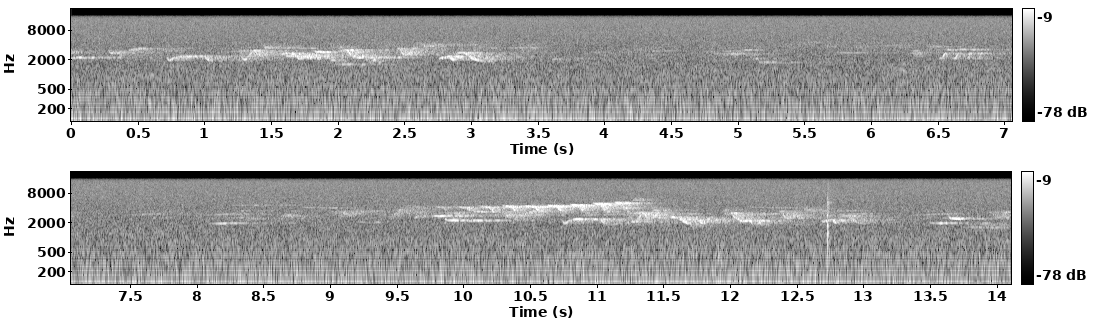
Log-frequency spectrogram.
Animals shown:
Rose-breasted Grosbeak (Pheucticus ludovicianus)
Yellow-rumped Warbler (Setophaga coronata)
Wood Thrush (Hylocichla mustelina)

